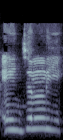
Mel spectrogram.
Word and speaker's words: Anjali: Pronunciation-nya Angeli, Coach. Oh, bukan Anjali. Bukan bukan Angeli, tapi Angeli.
